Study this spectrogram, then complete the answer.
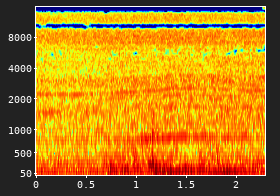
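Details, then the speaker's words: Jasper 4.3 V6 boat engine on a load test; the carburetor acted up slightly earlier. A deep, steady drone climbs as throttle comes up, pulling evenly with no misses or knocks, oil pressure 120: normal running under load. "sounds like it's got plenty of power little more there it is look at your gauges 120 oil pressure"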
